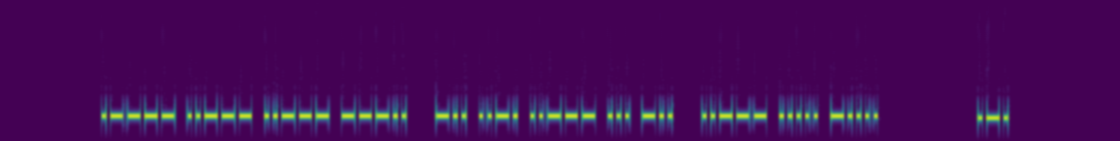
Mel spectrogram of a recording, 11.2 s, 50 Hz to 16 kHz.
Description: Morse code, heard as a keyed tone, about 28 wpm, 700 Hz. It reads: 1228 DF2SD 256 R
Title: Worked All Europe DX Contest - QTC Exchange - 28wpm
